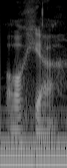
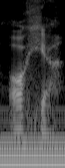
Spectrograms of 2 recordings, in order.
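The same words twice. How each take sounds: First: The middle consonant is a breathy h sound. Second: The middle consonant is a breathy h sound.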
